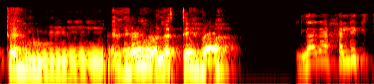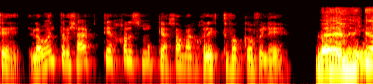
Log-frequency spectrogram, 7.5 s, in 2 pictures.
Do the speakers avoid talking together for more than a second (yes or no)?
yes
